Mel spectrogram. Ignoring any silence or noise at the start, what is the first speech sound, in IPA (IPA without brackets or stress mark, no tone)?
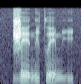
ʐ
